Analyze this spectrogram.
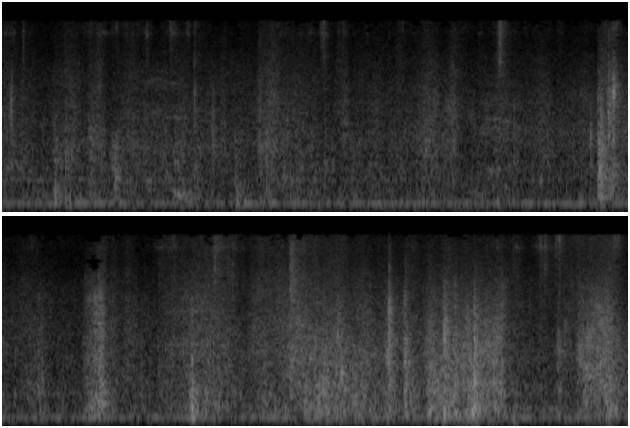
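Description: Denim clothing rustles as a young woman takes off a jacket.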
